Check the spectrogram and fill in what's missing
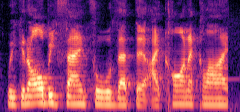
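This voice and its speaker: Bright-voiced male trivia narrator. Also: medium pitch, fairly even intonation, a little fast, a little hiss or hum. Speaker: video essay narrator. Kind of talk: conversational film-trivia narration.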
